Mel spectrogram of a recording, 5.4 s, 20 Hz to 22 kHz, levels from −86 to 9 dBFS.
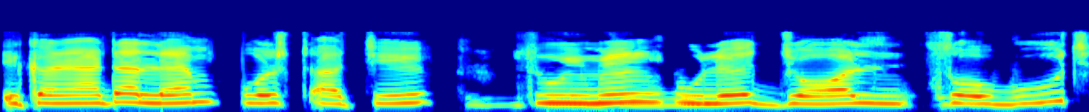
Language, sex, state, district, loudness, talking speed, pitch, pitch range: Bengali, male, West Bengal, Dakshin Dinajpur, -14 LUFS, 120 wpm, 265 Hz, 250-275 Hz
